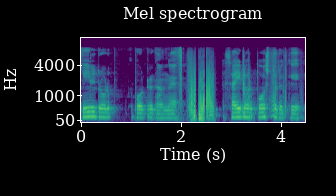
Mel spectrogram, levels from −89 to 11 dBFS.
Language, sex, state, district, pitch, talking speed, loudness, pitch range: Tamil, male, Tamil Nadu, Kanyakumari, 135 Hz, 95 wpm, -23 LUFS, 120-140 Hz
